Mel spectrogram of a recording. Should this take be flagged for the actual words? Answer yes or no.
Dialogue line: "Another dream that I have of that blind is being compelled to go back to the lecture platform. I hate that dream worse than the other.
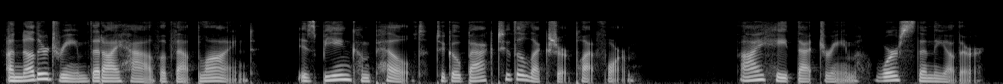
no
